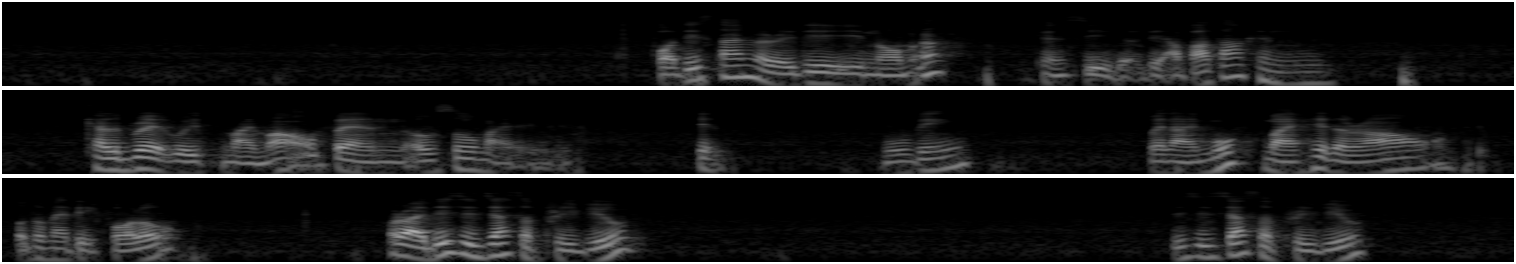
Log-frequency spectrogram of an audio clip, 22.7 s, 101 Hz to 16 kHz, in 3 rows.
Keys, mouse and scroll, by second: 16.9 click, 20.1 click, 20.2-21.3 drag, 22.0 click, 22.1 click.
